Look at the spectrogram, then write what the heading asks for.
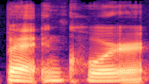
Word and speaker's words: Betancourt: your life story yes so my last name's bet and cor I don't know if you said it right I did benan yeah that sounds right it is right okay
